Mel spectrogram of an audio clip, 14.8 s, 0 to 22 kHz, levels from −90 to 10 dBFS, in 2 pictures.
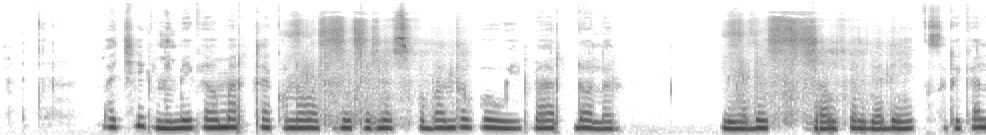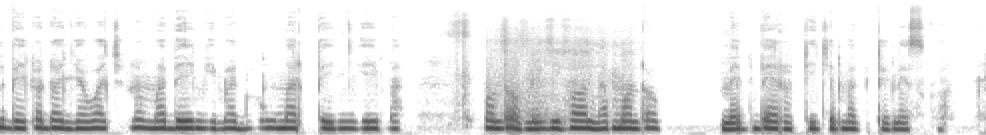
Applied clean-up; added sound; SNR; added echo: neural mask model RNNoise.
